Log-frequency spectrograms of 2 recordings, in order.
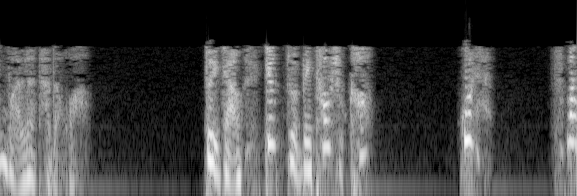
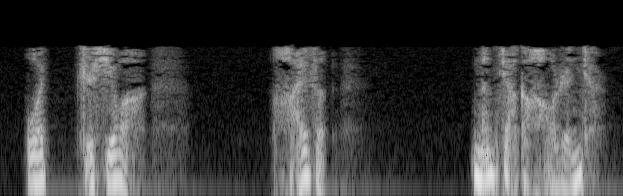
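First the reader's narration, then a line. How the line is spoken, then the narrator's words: Mumbling. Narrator (Chinese): 他喃喃的说着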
